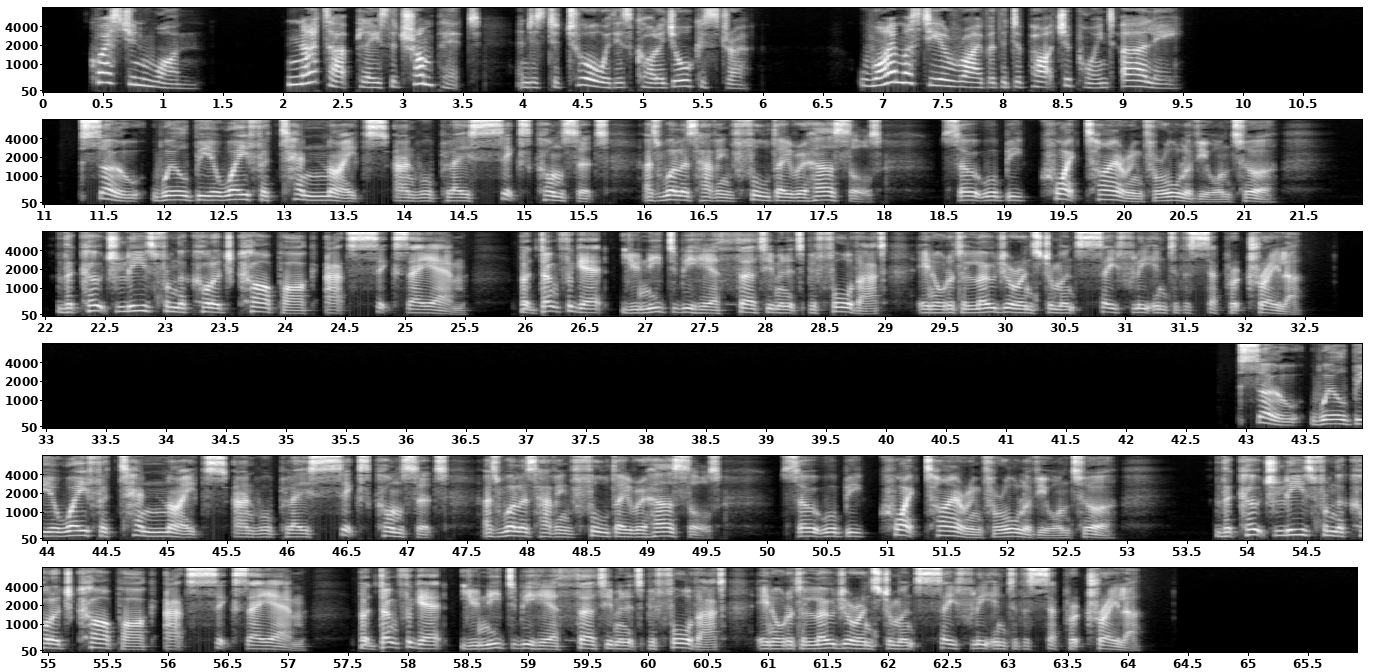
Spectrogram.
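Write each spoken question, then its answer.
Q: Why must he arrive at the departure point early?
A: To load the instruments safely into the separate trailer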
